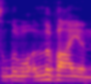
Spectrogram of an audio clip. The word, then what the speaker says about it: Luwin: yeah, the show does disagree, and like George Martin has made it clear that you can pronounce this Levian if you want to.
